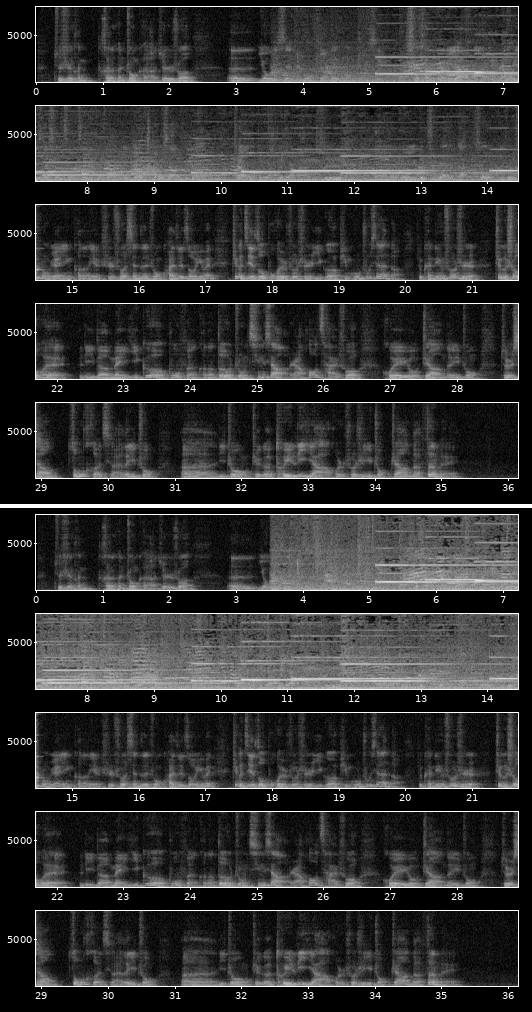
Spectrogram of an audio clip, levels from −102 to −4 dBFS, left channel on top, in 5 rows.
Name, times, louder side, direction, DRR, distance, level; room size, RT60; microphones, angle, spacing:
voice 1, 0.3-2.3 2.9-5.2 5.5-9.8 10.2-12.0 12.2-19.9 20.2-21.0 21.3-30.7 31.1-35.2, left 1 dB, 35° left, 2.1 m, -40 dB
sound 1, 3.5-14.5, right 8 dB, 70° right, 0.4 m, -24 dB
11.5 x 6.5 x 2.5 m
head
